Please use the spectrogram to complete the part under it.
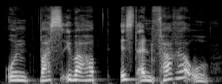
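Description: A man's voice: high voice, lively intonation, normal speed, no room sound, clean studio sound, voice pushed up. A man voicing a curious, hasty schoolboy who asks question after question. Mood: eager questioning. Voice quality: eager, questioning. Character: curious, hasty schoolboy, polite but impatient.

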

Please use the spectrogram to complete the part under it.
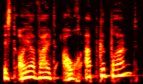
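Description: Man plays a bashful lost songbird, timid and gentle. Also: high voice, expressive, measured pace, breathy edge, no echo, clean studio sound, pitched above the performer's own voice, exaggerated voice. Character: shy lonely male colorful bird.

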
